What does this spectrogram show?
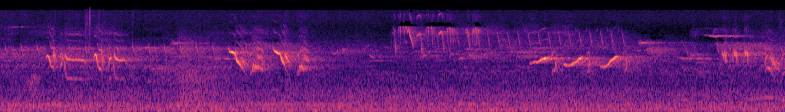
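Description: Songbirds chirping and singing in the background over a steady hiss, with a rapid high trill about four seconds in.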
